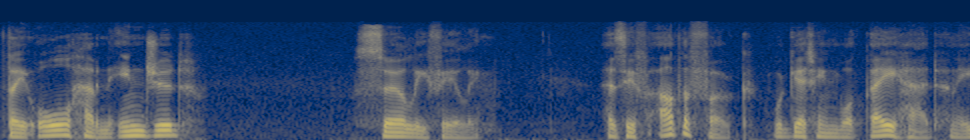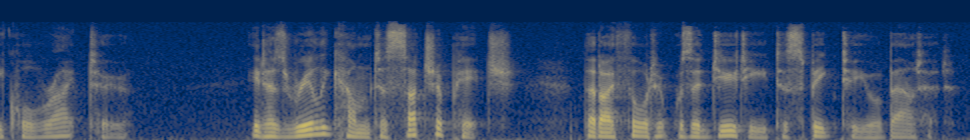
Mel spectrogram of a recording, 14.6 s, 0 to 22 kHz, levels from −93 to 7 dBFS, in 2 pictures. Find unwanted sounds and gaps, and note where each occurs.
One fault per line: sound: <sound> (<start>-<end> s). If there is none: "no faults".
no faults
